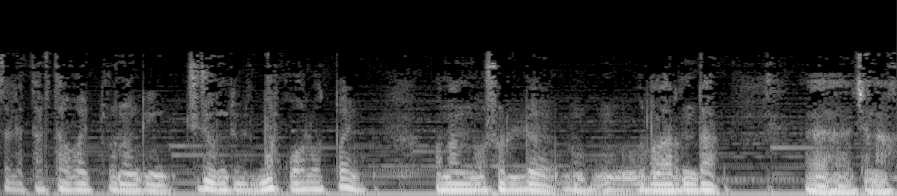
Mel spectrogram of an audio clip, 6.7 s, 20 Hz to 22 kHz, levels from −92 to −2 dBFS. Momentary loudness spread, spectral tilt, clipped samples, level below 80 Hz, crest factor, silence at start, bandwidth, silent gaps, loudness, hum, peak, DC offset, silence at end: 10 LU; -7.5 dB/octave; under 0.1%; -30 dBFS; 12 dB; 0 s; 8.4 kHz; none; -21 LUFS; none; -8 dBFS; under 0.1%; 0 s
